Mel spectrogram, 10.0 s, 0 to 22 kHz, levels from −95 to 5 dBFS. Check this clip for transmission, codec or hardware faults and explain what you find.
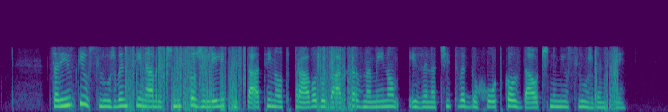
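Two kinds of fault are present: a codec-concealed packet loss near the start and recurring connector crackle.

From 1.03 to 1.17 s, VoIP packet loss concealed by the speech codec: about 100 ms of audio, which fits five 20 ms frames, is extrapolated, giving a buzzy or noisy, fading smear.

Loose connector crackle at 1.88–3.68 s, 4.76–5.35 s and 8.93–9.27 s: an intermittent contact chops the signal, producing irregular bursts of scratchy crackle.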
